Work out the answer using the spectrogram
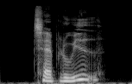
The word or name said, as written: tabloid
